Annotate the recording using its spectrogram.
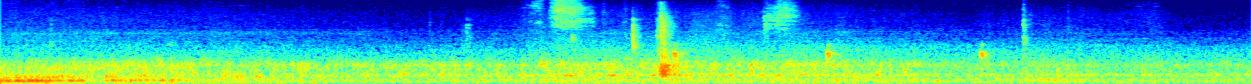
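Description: Cabin noise inside a Volkswagen ID. Buzz electric van on the move: a steady low rumble of road and tyre noise with no engine sound, really quiet. A low hum is loudest at the very start and fades within half a second, and a few faint clicks come in the middle.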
